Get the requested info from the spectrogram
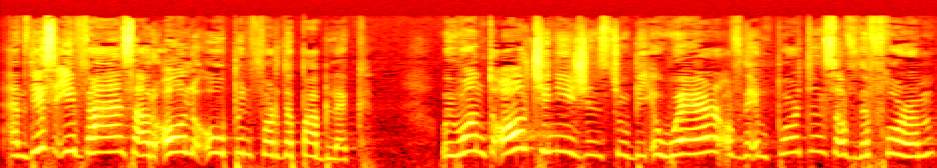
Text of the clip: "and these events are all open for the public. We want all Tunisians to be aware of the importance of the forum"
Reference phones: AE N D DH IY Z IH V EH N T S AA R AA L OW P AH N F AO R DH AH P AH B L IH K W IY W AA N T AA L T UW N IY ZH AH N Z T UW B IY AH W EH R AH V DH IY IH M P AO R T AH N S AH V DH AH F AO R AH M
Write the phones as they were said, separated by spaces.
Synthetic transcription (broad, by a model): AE N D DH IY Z IH V EH N T S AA R AA L OW P AH N F AO R DH AH P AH B L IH K W IY W AA N T AA L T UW N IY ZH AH N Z T UW B IY AH W EH R AH V DH IY IH M P AO R T AH N S AH V DH AH F AO R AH M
